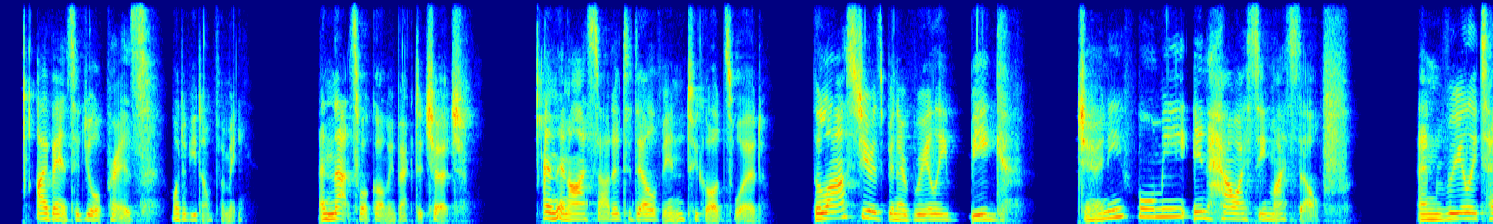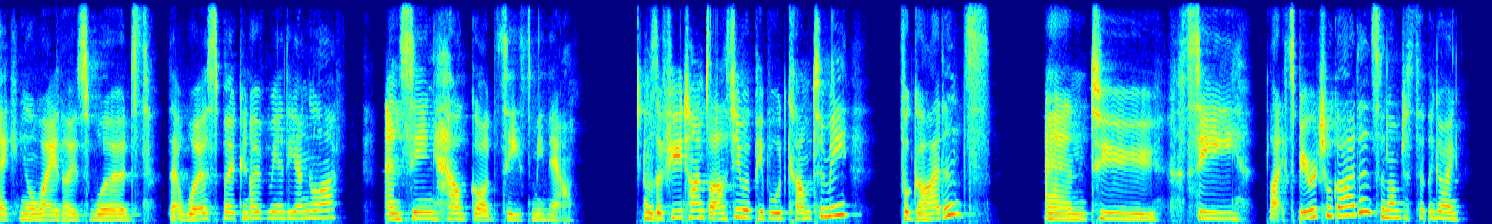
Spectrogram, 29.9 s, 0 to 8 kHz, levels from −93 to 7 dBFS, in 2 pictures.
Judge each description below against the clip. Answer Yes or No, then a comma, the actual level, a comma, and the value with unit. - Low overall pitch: No, high, 205 Hz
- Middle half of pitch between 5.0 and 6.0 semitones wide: No, average, 3.8 semitones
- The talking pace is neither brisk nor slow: Yes, average, 185 wpm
